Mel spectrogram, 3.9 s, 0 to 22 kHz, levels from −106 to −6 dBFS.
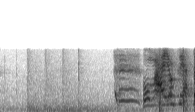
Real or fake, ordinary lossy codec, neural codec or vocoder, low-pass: real; none; none; 3.6 kHz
